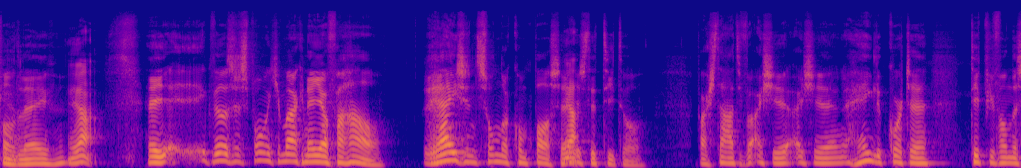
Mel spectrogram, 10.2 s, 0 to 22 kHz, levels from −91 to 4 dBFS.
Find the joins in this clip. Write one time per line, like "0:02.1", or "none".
none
